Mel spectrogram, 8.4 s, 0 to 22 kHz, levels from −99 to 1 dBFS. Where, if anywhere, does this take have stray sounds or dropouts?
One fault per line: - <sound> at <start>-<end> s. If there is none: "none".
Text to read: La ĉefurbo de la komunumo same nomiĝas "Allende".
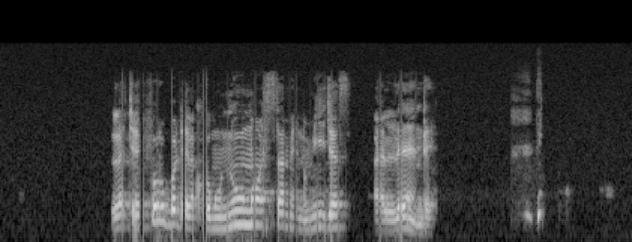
- sneeze at 6.8-7.3 s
